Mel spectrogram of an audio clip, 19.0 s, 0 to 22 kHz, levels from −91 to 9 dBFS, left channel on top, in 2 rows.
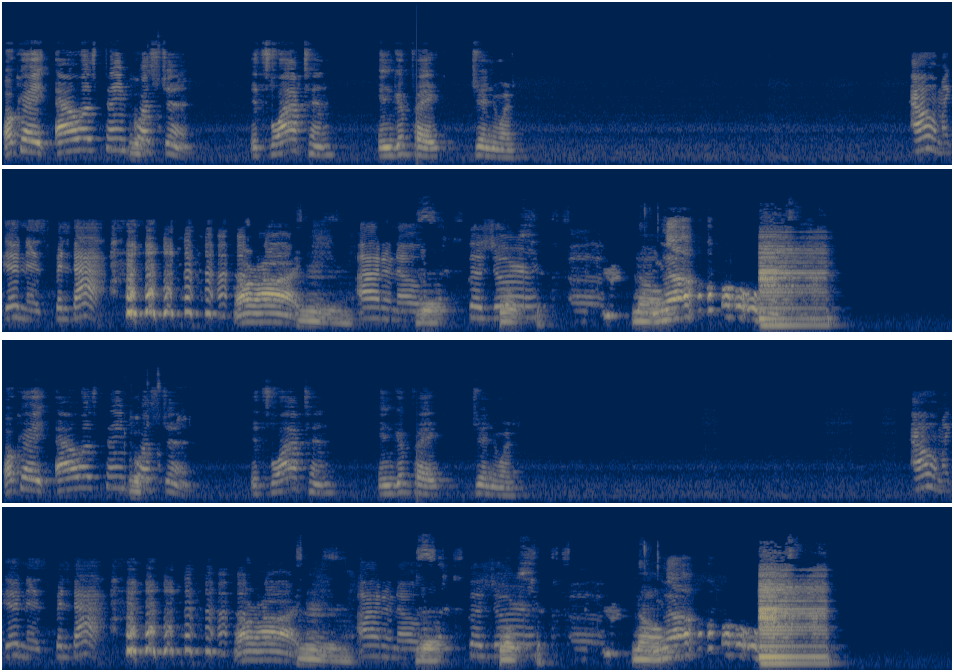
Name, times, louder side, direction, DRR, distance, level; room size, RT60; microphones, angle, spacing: voice 1, 0.0-1.9 2.5-3.3 3.8-4.4 4.7-5.1 11.8-12.5 15.5-15.7 16.0-17.3, left 5 dB, 75° left, 0.7 m, -33 dB
voice 2, 9.1-12.4 13.0-13.7 14.2-14.9 15.2-15.5 15.8-16.2, left 5 dB, 40° left, 0.6 m, -37 dB
voice 3, 12.5-13.0 13.6-14.0 14.5-14.7 15.8-16.1 17.1-17.8, right 4 dB, 25° right, 0.6 m, -31 dB
10.5 x 3.6 x 5.8 m
head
